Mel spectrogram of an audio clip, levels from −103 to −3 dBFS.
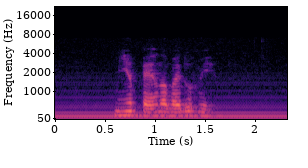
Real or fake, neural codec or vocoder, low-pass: real; none; 7.2 kHz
